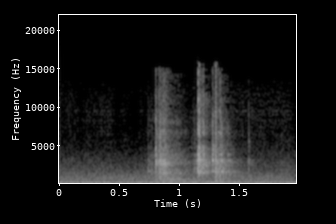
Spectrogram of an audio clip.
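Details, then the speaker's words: Incentive spirometer demonstrated in COPD pulmonary rehab, showing the wrong technique: a brief, sharp, too-fast breath in with a light rattle, making the indicator shoot up instead of a slow, steady breath. "and that's how it it shoots right up so you may get a higher volume but you're you're not getting the slow steady breath that we're asking for"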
